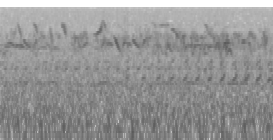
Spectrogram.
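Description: Many birds chirping at once: dense, overlapping quick high chirps, with a lower note repeating several times a second from about halfway through.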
